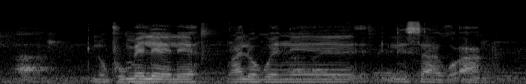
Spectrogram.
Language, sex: Swati, male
